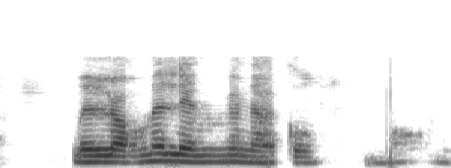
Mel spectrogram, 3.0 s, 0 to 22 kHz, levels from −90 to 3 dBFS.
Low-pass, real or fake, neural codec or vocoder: 5.4 kHz; fake; codec, 44.1 kHz, 3.4 kbps, Pupu-Codec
